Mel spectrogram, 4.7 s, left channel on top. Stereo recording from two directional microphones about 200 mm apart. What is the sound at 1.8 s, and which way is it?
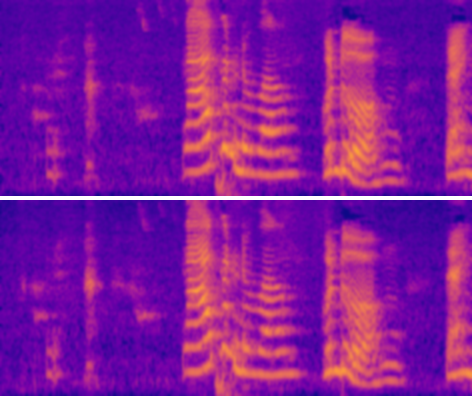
A child's voice, 5° left (ahead or behind).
